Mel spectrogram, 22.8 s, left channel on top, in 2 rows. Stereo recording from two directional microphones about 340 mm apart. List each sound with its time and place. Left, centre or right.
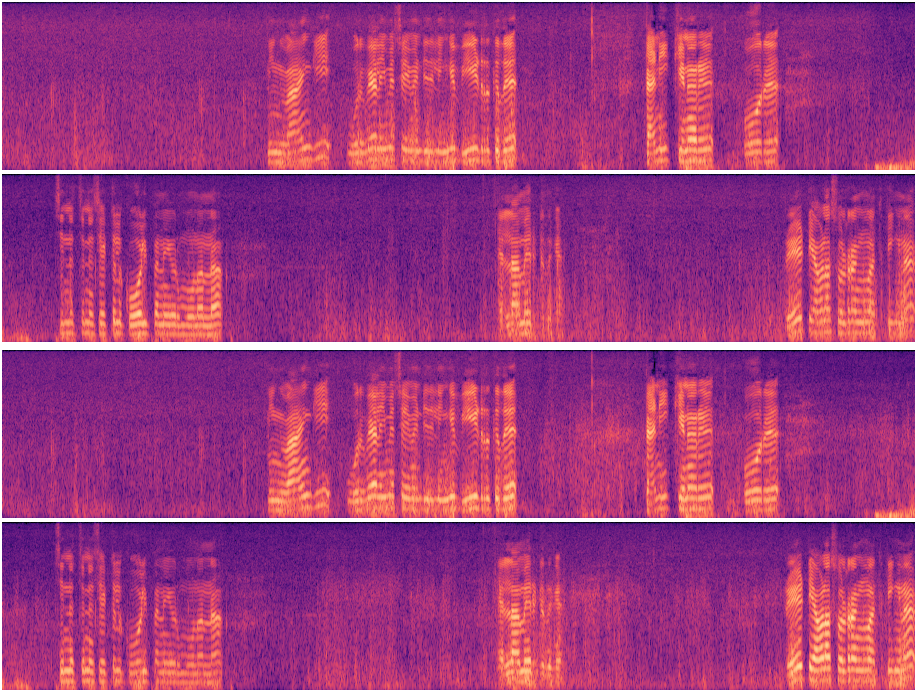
3.3 s speech: centre
8.0 s speech: centre
12.1 s speech: centre
17.6 s a man's voice: centre
21.2 s speech: centre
